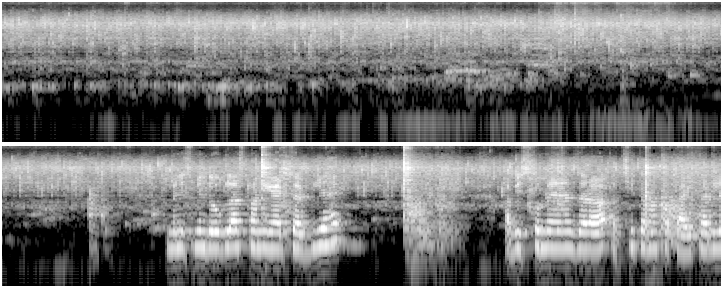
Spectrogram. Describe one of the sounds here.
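Thick sauce simmers and bubbles softly.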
